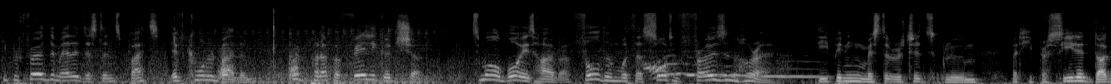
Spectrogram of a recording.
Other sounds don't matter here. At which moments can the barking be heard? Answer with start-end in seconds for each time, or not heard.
1.7-3.0, 6.4-8.3.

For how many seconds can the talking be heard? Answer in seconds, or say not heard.
11 s.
